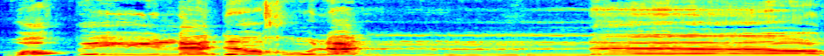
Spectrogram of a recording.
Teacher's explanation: Maka ketika membaca ayat ini, kita datarkan saja intonasi suara tanpa ada an-nabar pada kata khula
